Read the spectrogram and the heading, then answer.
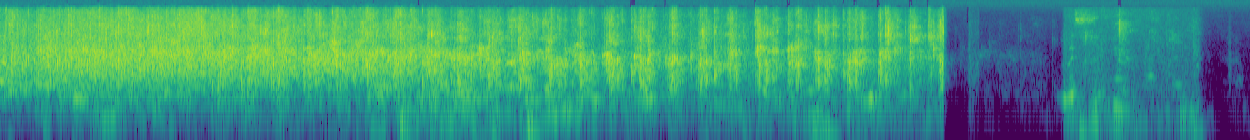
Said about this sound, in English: This is definitely home to excellence and these bilingual students. Round of applause for all of them, please.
